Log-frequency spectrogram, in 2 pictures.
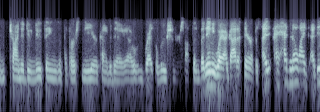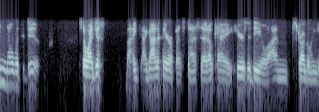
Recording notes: Phone Meeting on 11/3/20. 100 Pounders Phone Meeting.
